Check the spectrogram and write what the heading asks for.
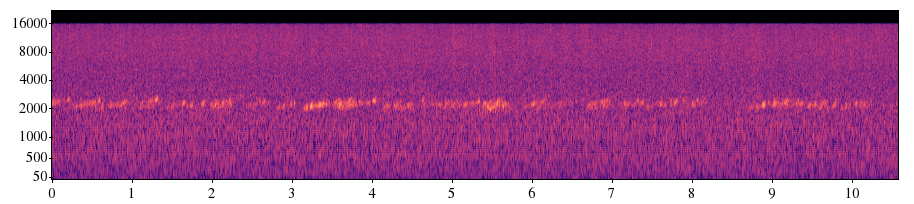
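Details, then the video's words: A frog chorus near a forest river: thin, rattling trills repeat almost without pause, some louder bursts standing out, all over a broad wash of running water. "River and Frogs sleep sounds"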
